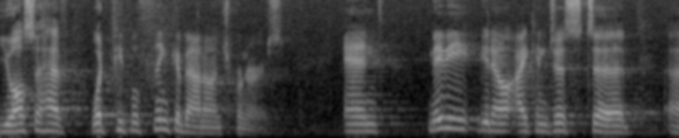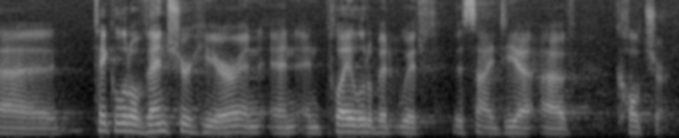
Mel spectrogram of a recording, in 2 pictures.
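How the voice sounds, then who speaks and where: A man with an American accent, his pitch fairly high, at a moderate pace with ordinary pitch variation, over noticeable background noise. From US, New York City. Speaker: professor. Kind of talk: keynote speech. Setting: conference stage with audience. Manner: hesitant, many filler uhs.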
